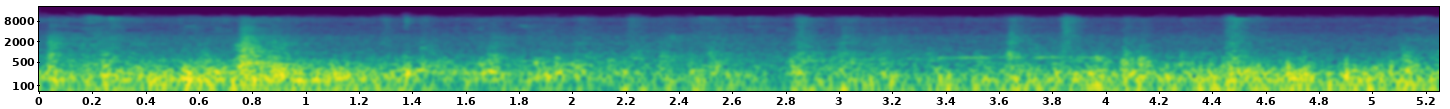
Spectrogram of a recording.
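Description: Rani Chennamma Express passenger coaches running along the line: a steady rumble of wheels on rail with irregular clicks and clacks as the wheels cross rail joints.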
